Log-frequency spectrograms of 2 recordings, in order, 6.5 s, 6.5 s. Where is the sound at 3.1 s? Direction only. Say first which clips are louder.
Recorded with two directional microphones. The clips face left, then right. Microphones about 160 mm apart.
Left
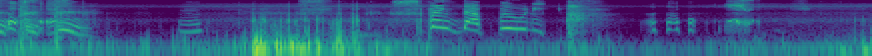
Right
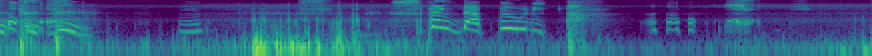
Right 3 dB; 10° left (ahead or behind).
